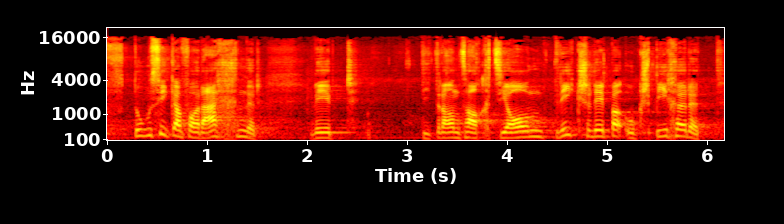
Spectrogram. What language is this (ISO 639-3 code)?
gsw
